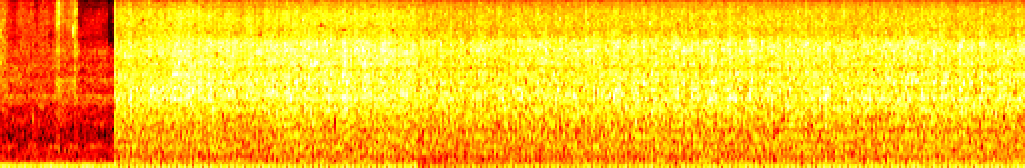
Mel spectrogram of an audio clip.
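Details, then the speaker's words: Nissan Platina at idle: dull whirring grind appears when clutch pedal is pressed; failing clutch release bearing (collarín), could seize; full clutch kit replacement advised. "Y bueno, si ya comienzan a tener este sonido, lo mejor será cambiar el kit de clutch completo y no solamente el collarín, para que tengamos un mejor funcionamiento."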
